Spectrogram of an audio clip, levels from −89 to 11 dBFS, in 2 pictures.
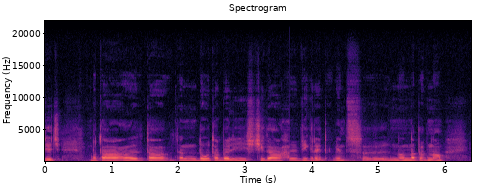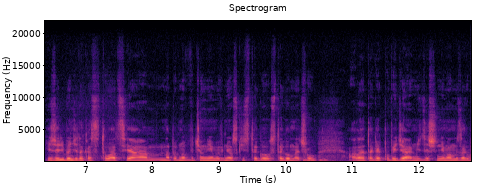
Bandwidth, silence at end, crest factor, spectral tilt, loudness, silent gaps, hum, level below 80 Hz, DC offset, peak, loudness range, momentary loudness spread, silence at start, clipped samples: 18.5 kHz; 0 s; 18 dB; -5 dB/octave; -28 LUFS; none; none; -60 dBFS; under 0.1%; -10 dBFS; 3 LU; 10 LU; 0 s; under 0.1%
